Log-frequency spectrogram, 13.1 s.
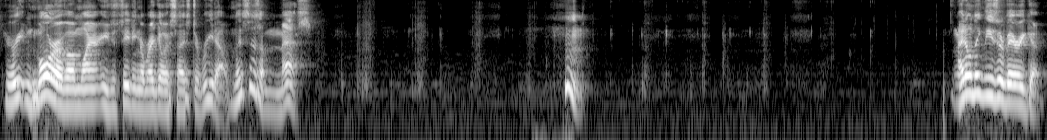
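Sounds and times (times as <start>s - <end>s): chewing crunchy chips: 3.7s - 12.0s.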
